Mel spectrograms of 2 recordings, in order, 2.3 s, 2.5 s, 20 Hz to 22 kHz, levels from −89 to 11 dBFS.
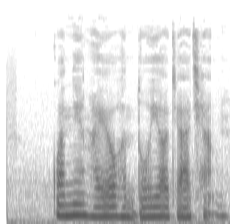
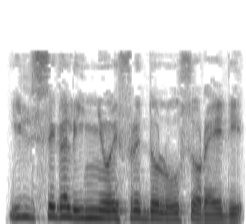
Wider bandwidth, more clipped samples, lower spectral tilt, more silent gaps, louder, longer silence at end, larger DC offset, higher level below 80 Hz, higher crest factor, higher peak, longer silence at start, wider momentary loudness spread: first, 13 kHz vs 8.8 kHz; neither; about the same, -7 dB/octave vs -7 dB/octave; neither; second, -30 LUFS vs -14 LUFS; about the same, 0 s vs 0.05 s; neither; about the same, -50 dBFS vs -54 dBFS; about the same, 16 dB vs 12 dB; second, -14 dBFS vs -2 dBFS; about the same, 0.05 s vs 0.1 s; about the same, 5 LU vs 4 LU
